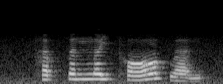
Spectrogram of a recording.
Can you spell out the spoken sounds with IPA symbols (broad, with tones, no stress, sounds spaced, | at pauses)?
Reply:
pʰ ɐ˨ p̚ t̪ ɐ˧ n ŋ ɐ˧ j pʰ ɔː˨˥ kʷ ɐ˨˩ n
